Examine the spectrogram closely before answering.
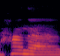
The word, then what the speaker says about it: Hana: is that means leaf and hana like rhymes with anna excuse me crazy yeah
